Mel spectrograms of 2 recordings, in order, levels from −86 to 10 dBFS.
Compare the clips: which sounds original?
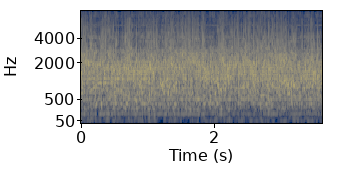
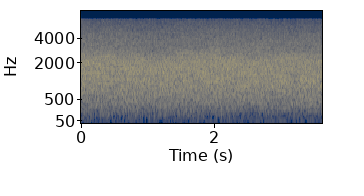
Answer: second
